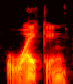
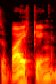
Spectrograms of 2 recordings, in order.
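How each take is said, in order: First: The word begins with a rounded W sound. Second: The word begins with a buzzing V sound. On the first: The speaker calls it wrong. "not Viking" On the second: The speaker calls it right. "it's Viking"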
